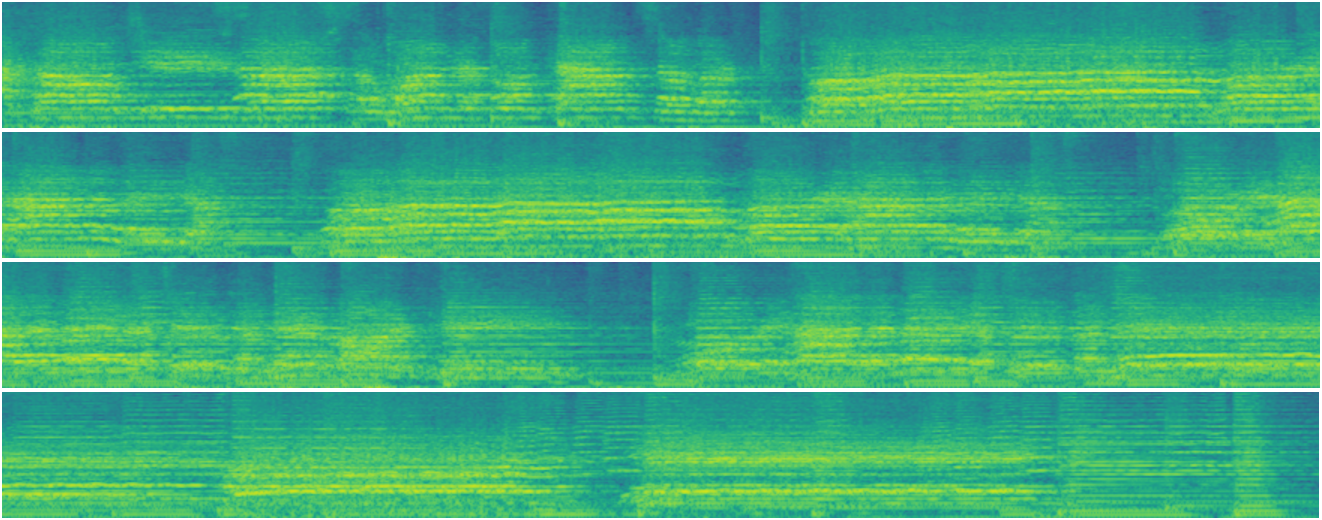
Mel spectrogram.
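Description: Church choir singing an upbeat gospel Christmas song in sustained phrases of about four seconds, over a bass line accompaniment.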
